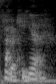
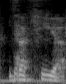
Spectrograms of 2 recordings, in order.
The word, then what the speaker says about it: Zakia: Am I pronouncing that correctly? Yes, Zakia. Zakia.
